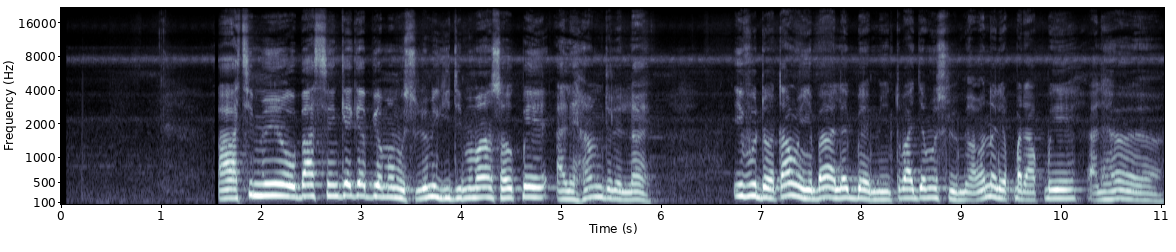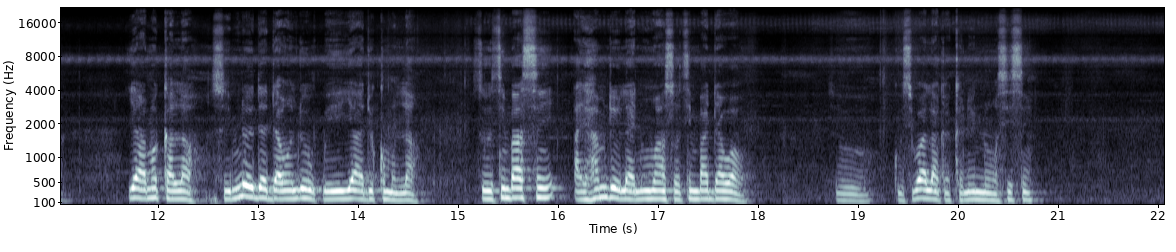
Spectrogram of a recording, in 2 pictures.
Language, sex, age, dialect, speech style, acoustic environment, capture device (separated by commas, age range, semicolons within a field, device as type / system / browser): Yoruba, male, 25-34, Nigeria - Lagos Yoruba, happy; relaxed; focused; excited, silence, mobile / Linux / Chrome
